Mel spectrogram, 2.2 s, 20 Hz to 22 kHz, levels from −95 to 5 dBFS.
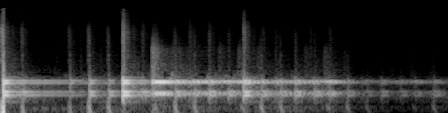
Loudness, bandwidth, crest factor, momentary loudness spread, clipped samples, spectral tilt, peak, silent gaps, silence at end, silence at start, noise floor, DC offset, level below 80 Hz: -21 LUFS; 10.5 kHz; 22 dB; 17 LU; under 0.1%; -6 dB/octave; 0 dBFS; none; 0.45 s; 0 s; -50 dBFS; under 0.1%; -52 dBFS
